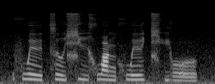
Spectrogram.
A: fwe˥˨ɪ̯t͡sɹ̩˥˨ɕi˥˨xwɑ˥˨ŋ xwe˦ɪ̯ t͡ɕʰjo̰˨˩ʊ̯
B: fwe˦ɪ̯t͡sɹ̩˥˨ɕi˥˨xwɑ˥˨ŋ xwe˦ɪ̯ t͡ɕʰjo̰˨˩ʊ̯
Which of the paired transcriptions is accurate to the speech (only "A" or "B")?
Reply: A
